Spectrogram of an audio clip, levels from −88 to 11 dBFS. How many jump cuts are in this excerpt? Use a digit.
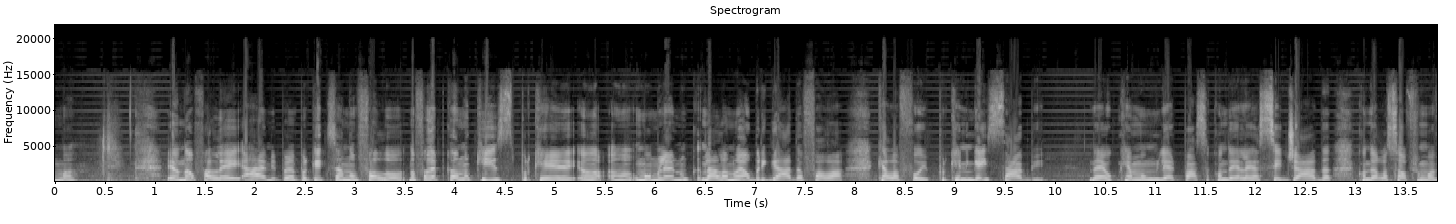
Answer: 0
